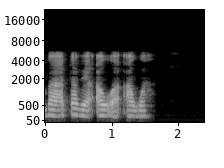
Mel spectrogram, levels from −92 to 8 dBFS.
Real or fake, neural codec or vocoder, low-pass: real; none; 5.4 kHz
